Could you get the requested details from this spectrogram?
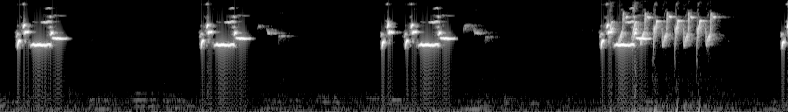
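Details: Goldfinch phrases meant to train young goldfinch mules and canaries to sing. Three short, sharp twittering phrases come about two seconds apart, then a longer, dense buzzy trill.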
